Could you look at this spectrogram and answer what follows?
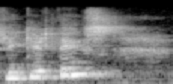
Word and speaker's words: Tricyrtis: Italian more, this time I'll go with the classical Latin pronunciation, which is Tricyrtis, because it sounds exactly like the ancient Greek word from which it derives.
